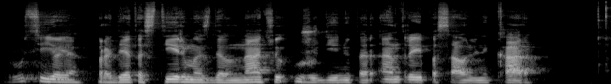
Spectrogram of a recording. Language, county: Lithuanian, Panevėžys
